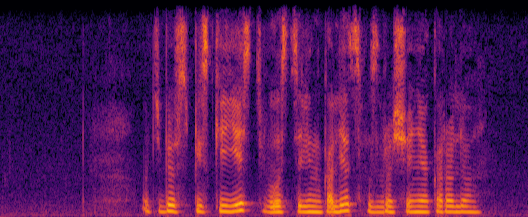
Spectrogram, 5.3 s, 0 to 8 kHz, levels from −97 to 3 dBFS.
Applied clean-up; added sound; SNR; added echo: none; none; none; none.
